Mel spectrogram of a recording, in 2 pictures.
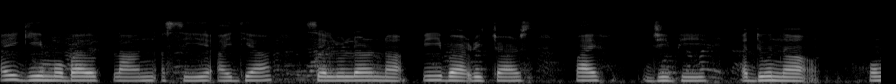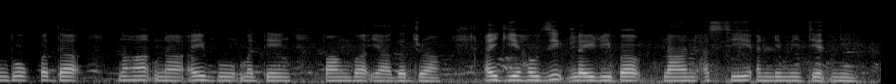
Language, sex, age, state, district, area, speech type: Manipuri, female, 30-45, Manipur, Chandel, rural, read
